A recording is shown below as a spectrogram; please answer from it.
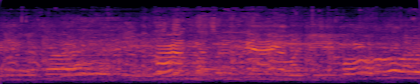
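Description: Several people talking over one another in casual group chatter.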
